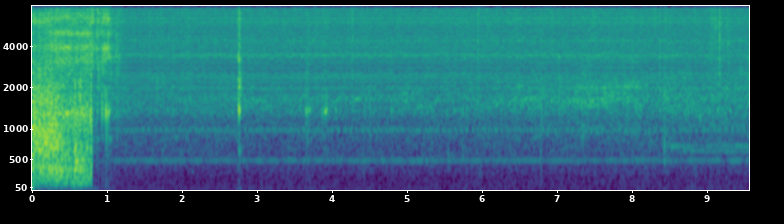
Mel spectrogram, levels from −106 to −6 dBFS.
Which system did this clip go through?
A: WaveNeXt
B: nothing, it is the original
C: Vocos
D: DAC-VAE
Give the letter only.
D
